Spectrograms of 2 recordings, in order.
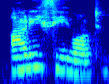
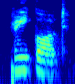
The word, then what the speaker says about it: record: Depending on whether it is used as a noun or verb. As a noun, the stress is on the first syllable, record. As a verb, the stress shifts to the second syllable, record.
